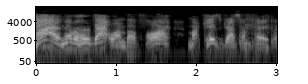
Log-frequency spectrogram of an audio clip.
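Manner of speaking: bad Boston accent. Retell how a man replied when you told your kid to grab his papers, bad Boston accent. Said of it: "that's my bad Boston accent".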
